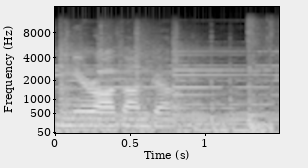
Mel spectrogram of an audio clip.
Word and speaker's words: Nyiragongo: And unlike Nyos, Kivu sits beside one of the most active volcanoes in Africa, Mount Nyiragongo, pronounced Nyiragongo.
